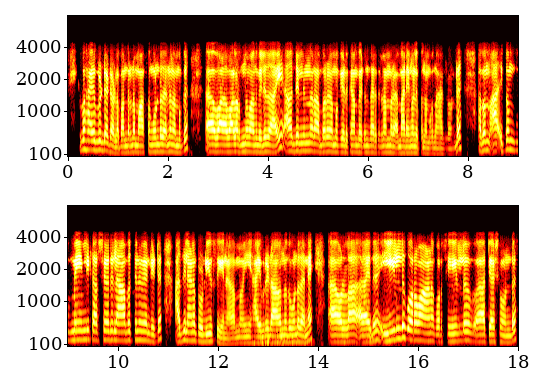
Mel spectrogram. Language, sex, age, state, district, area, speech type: Malayalam, male, 30-45, Kerala, Alappuzha, rural, conversation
